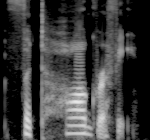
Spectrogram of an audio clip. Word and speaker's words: photography: The word photograph versus photography. The stress moves. Photograph, but photography.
